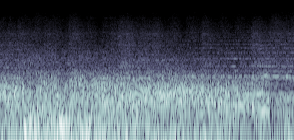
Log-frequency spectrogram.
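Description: Loud, steady rumbling din of war sound effects over dramatic music. At the very end it cuts to clearer, tuneful music.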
